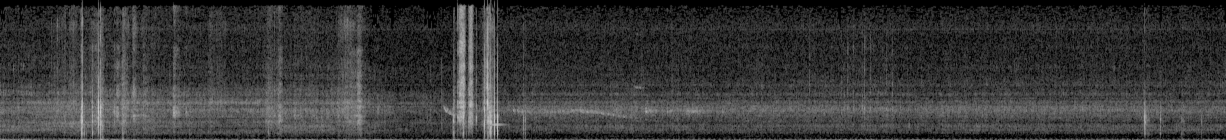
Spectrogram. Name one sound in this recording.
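Tyres rattle and knock over a bumpy dirt road.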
